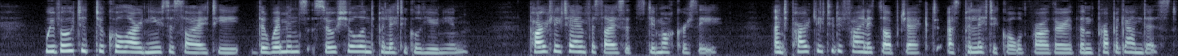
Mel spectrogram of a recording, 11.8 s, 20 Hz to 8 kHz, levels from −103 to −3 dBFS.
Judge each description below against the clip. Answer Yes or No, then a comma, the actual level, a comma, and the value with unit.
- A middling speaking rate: Yes, average, 150 wpm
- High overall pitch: Yes, high, 245 Hz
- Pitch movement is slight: No, average, 4.0 semitones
